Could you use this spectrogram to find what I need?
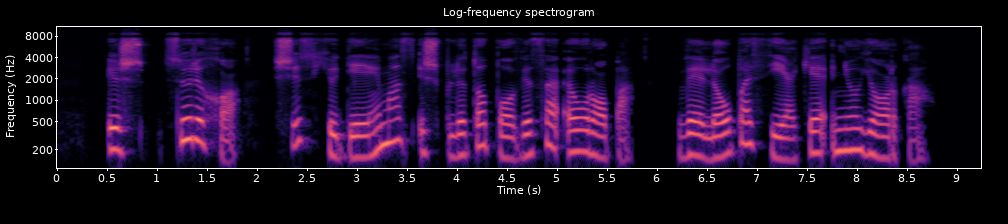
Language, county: Lithuanian, Klaipėda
